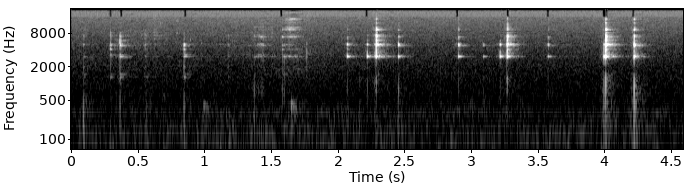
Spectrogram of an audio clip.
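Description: A ceramic plate decorated with cats is tapped in a quiet series of light, clinking, glassy taps. The taps are bright and high-pitched around 3 kHz, each dying away almost at once. Scattered soft taps build toward two stronger ones near the end.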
